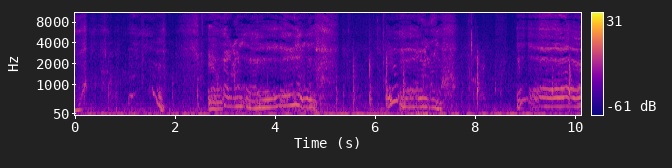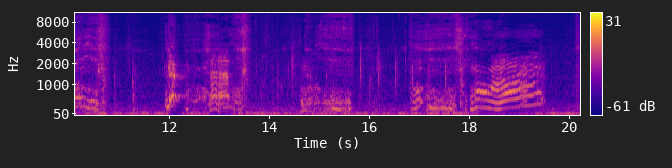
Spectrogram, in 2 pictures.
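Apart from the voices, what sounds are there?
dog whimpering and growling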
